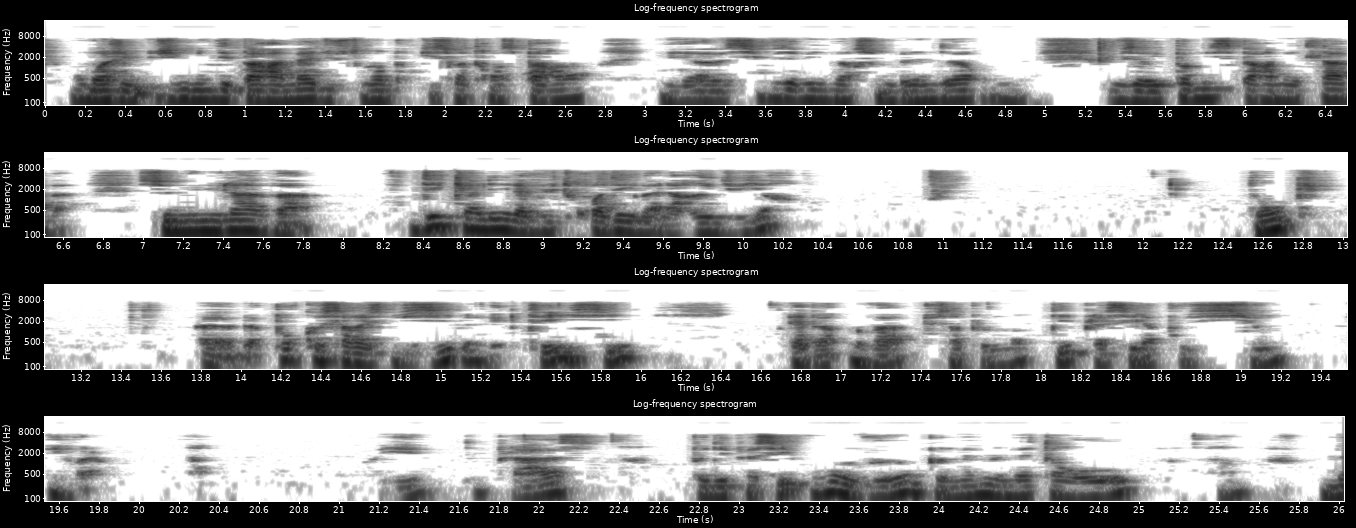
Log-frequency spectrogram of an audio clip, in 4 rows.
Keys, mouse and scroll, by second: 18.1-19.7 drag, 22.4-24.6 drag.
